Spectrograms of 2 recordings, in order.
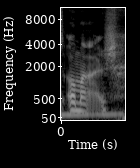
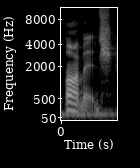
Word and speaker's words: homage: The French pronunciation is homage. – Yeah. – The American pronunciation is homage.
